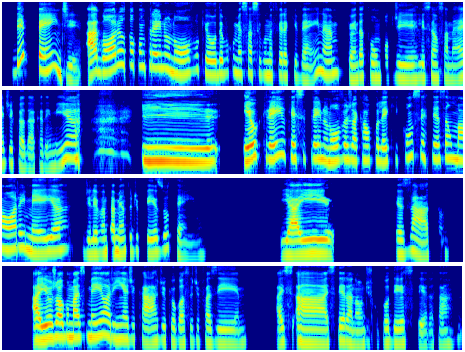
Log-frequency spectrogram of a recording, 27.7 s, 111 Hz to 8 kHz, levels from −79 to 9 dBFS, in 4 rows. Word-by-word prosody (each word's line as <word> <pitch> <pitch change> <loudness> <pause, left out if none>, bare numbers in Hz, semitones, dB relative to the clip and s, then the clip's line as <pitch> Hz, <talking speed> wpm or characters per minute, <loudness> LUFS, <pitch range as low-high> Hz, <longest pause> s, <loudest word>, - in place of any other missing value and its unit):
Depende, 265 - +1
agora 240 +6 +6
eu 340 - -2
tô 325 - -5
com 310 0 -8
um 305 - -7
treino 285 -2 0
novo 220 +3 -3
que 220 - -7
eu 200 -1 +1
devo 210 +2 -4
começar 215 -2 -5
segunda-feira 195 -2 -5
que 185 0 -16
vem, 160 +6 -8
né, 205 -5 -3 0.2
que 170 - -11
eu - - -1
ainda 165 +3 -4
estou 180 -1 -7
um 175 - -9
pouco 170 0 -18
de 165 -2 -5
licença 170 -1 -7
médica 180 +3 -8
da 145 -1 -10
academia, 170 - -4 0.9
e 215 -2 +4 0.3
eu 240 +6 +9
creio 255 +4 +3
que 275 -2 -3
esse 255 +1 -3
treino 245 -1 0
novo, 225 +3 0
eu - - 0
já 230 -2 0
calculei 225 -2 -2
que 220 +2 -25
com 265 +5 -6
certeza 260 -3 -3
é - - -1
1 235 -3 +1
hora 225 +2 +2
e 240 - -4
meia 200 +3 -1 0.2
de 175 -1 -10
levantamento 185 +2 -4
de 200 - -16
peso 185 +2 -5
eu - - -10
tenho. 150 -2 -14 1.1
E 170 +1 -2
aí, 175 +2 +5 1.0
exato 170 -3 -1 0.9
aí 190 0 +7
eu 205 +2 +7
jogo 220 0 +4
mais 215 0 +2
meia 225 +2 0
horinha 200 -4 -1
de 195 0 -12
cardio 180 -1 -2
que 180 - -14
eu 170 - -6
gosto 165 +1 -6
de 175 0 -17
fazer 160 -2 -7 0.5
a 160 - -3
es 165 -1 -1
a 160 -2 +4
esteira 170 0 -3
não, 145 0 -9
desculpa 160 +2 -16
odeio 160 -1 -4
a - - -3
esteira 145 -2 -13
tá, 150 +1 -14
200 Hz, 165 wpm, -23 LUFS, 170-230 Hz, 1.1 s, eu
